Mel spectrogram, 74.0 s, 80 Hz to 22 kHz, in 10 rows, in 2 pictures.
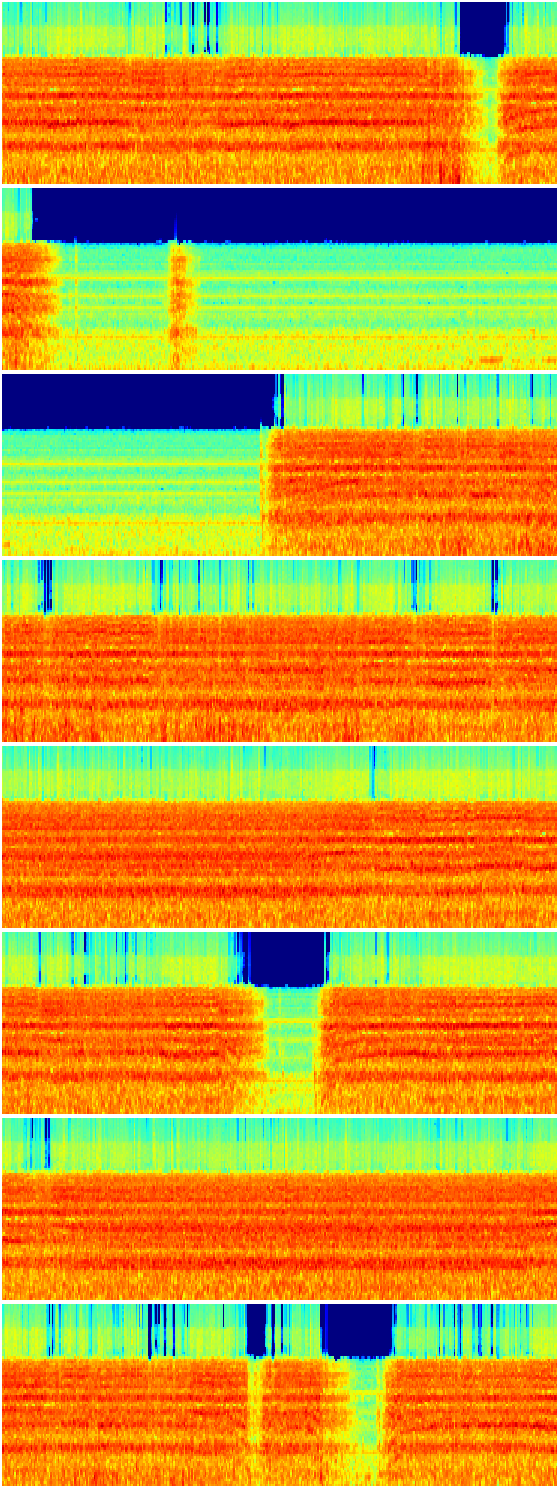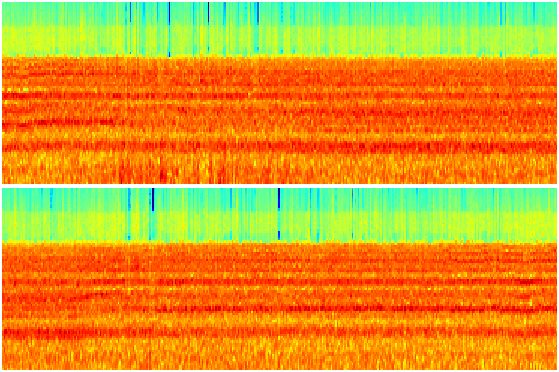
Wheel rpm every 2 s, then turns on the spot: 230, 230, 210, 100, 10, 0, 0, 0, 0, 150, 230, 220, 210, 220, 210, 210, 210, 220, 230, 210, 70, 210, 210, 210, 210, 220, 230, 150, 110, 220, 220, 210, 210, 210, 230, 230, 230.
none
